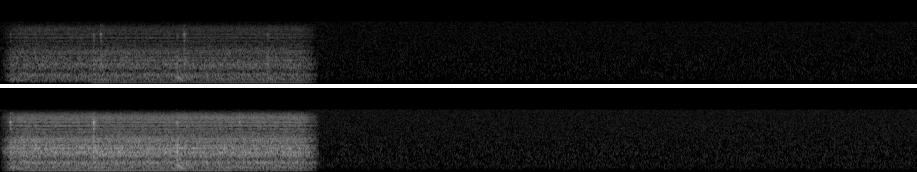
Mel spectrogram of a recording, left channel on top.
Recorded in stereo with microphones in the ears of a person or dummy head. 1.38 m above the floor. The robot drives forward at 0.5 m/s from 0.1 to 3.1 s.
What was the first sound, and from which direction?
Only background noise.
